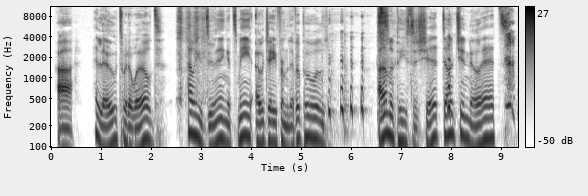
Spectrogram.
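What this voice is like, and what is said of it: Imitated Liverpool Beatles-style voice. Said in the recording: “can you do a little Beatles for us? ... I love your Beatles impersonation.”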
